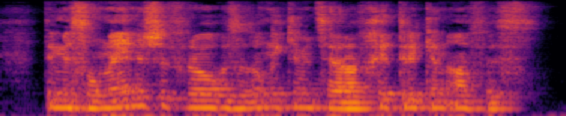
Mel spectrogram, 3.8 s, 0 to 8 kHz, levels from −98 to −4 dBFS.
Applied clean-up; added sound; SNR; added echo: none; none; none; reverberation time 0.3 s.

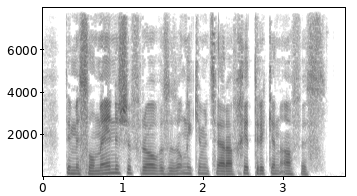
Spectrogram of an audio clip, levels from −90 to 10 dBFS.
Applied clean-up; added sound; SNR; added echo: none; none; none; none.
